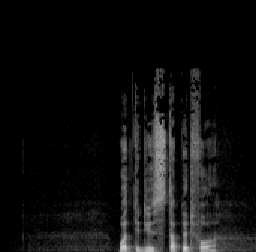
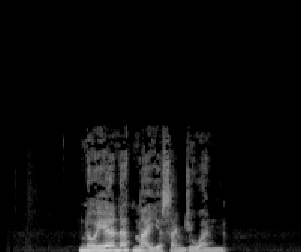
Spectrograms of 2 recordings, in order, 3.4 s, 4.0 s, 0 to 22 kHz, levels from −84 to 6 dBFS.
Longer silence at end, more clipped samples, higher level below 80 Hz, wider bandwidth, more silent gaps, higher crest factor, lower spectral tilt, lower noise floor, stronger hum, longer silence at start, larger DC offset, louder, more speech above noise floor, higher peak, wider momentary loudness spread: second, 0.55 s vs 1 s; neither; about the same, -70 dBFS vs -72 dBFS; first, 16 kHz vs 11 kHz; neither; about the same, 22 dB vs 20 dB; second, -4 dB/octave vs -5.5 dB/octave; about the same, -68 dBFS vs -71 dBFS; neither; first, 1.6 s vs 1.05 s; neither; about the same, -22 LUFS vs -20 LUFS; second, 46 dB vs 51 dB; about the same, -2 dBFS vs -2 dBFS; second, 7 LU vs 14 LU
